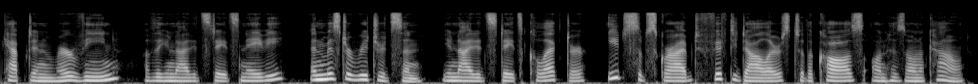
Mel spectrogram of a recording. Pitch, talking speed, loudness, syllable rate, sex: 180 Hz, 145 wpm, -17 LUFS, 4.9 syllables/s, female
